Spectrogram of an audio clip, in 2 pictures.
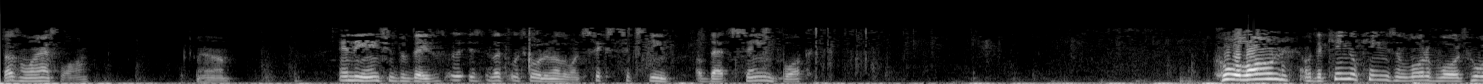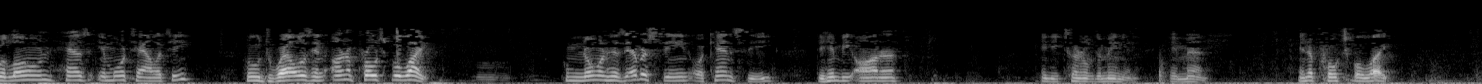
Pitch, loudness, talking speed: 155 Hz, -20 LUFS, 120 wpm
